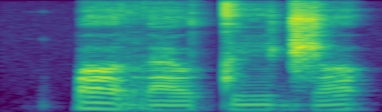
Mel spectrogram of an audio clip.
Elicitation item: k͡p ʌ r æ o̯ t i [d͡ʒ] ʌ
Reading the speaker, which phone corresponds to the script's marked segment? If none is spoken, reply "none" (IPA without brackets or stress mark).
d͡ʒ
